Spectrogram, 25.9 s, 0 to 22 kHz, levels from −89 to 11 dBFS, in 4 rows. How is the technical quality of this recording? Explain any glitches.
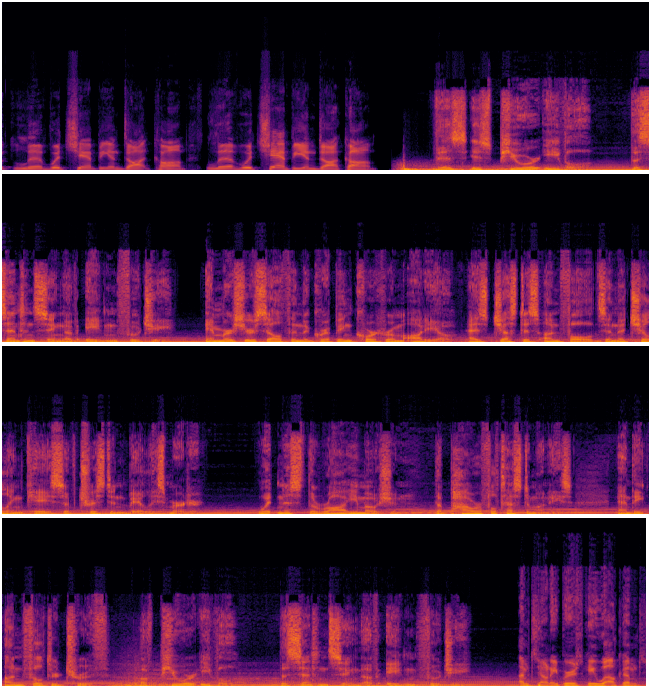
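Nothing to flag here: there are no glitches anywhere in the recording, and it holds together steadily all the way through.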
